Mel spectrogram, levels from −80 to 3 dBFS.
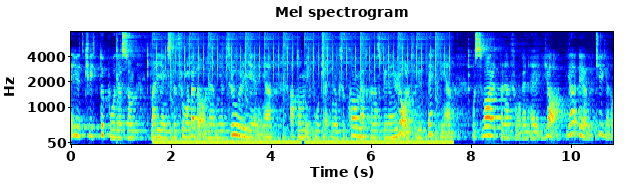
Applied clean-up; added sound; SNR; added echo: none; Drum kit; 4 dB; reverberation time 1.1 s.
